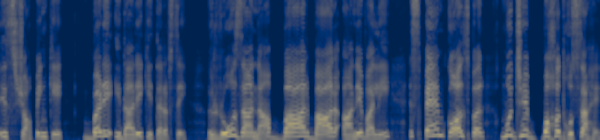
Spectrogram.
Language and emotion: Urdu, angry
